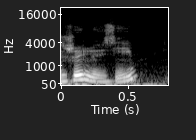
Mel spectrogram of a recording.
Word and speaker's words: жалюзи: Кстати, все заимствования с французского языка нужно произносить с ударением на последний слог, поэтому правильно говорить «жалюзи», а не по-другому, как мы часто делаем, да?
